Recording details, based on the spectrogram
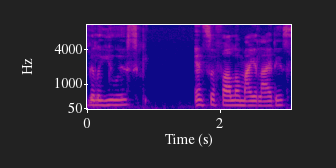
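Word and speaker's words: Viliuisk encephalomyelitis: and some information on a very rare disease pronounced villius encephalomyelitis and this presentation is presented by me of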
